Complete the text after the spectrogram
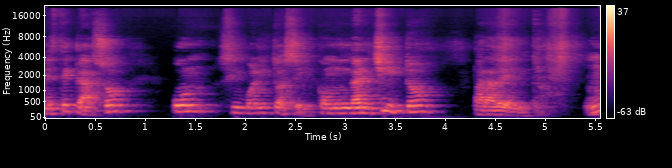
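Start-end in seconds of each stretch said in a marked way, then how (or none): none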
